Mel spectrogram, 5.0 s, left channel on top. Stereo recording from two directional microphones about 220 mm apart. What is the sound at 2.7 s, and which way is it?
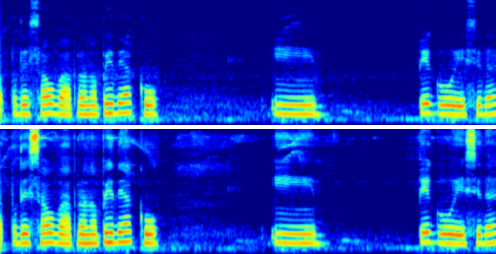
Speech, 10° right (ahead or behind).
